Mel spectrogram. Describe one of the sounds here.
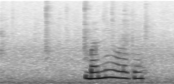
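A woman calls out briefly, muffled through a closed door.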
